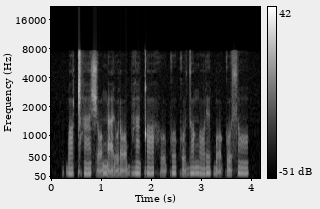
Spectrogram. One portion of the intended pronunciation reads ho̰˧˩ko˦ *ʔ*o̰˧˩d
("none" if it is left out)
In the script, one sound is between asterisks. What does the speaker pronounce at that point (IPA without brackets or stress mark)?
k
